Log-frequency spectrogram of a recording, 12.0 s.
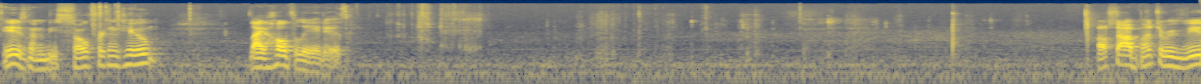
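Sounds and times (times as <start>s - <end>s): chewing food: 5.4s - 9.2s.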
